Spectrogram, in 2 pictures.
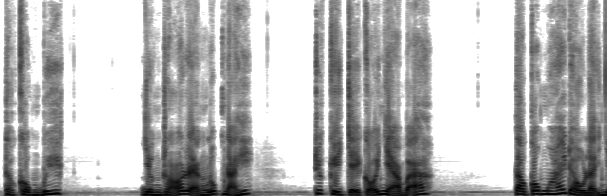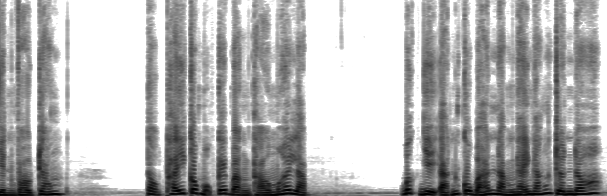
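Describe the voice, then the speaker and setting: A woman's voice: a little high, lively intonation, normal speed, long pauses, a little mellow, dry recording, pitched above the performer's own voice. A woman voicing a frightened young village woman who stammers and trembles as she speaks.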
